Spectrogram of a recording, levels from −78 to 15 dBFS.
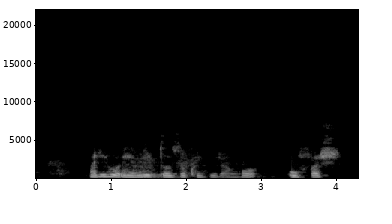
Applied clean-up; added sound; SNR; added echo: none; none; none; none.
